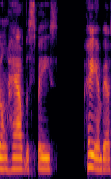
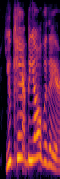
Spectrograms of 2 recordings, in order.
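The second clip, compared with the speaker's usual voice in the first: mock shout as if from afar, raised and high; 9 semitones higher, 4 dB louder than usual. Retelling how a man at a plantation yelled at the speaker: imitating a man yelling. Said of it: "you can hear him yelling".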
